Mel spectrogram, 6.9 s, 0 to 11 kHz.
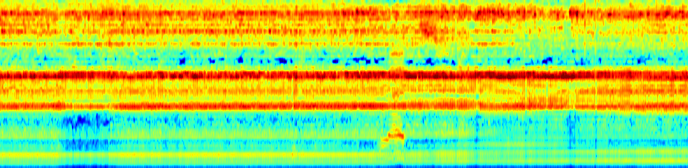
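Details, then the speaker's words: Single-stage 2.5 CFM mid-grade non-name-brand vacuum pump pulling down: loud constant drone with high whine that never gets quieter, normal running; reaches a little over -29. "right quite loud quite loud and uh and it stays this sty it does not get any quieter"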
